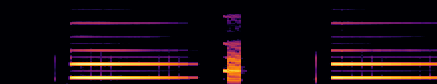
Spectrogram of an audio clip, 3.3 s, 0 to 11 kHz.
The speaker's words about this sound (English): Alarm set for 12 a.m. Alarm 01. I'm just going to let the alarm go off and see if it even bothers getting to that point.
